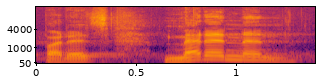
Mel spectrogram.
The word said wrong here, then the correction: metanoia: metana yeah. Was that Brad? I, I, was it Brad? Did you yell it out? Someone yelled it out. Metanoia. Metananeo. Okay, there it is. It's on the screen.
